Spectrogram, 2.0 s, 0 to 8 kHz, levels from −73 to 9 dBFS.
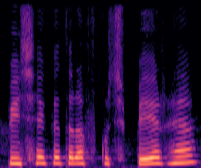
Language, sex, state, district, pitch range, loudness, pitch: Hindi, female, Bihar, Patna, 250-285 Hz, -14 LUFS, 265 Hz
